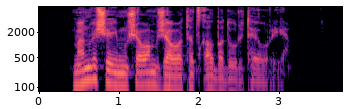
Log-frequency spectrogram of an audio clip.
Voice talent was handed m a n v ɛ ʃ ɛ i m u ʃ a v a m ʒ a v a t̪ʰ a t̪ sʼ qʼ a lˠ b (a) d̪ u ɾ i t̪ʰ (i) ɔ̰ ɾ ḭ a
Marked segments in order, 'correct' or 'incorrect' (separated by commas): correct, incorrect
